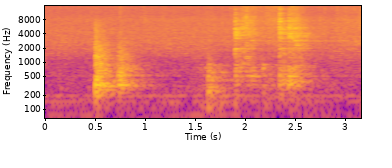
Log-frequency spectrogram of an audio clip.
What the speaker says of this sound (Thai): ผัดให้เข้ากันก่อนนะครับ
